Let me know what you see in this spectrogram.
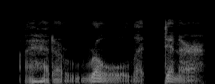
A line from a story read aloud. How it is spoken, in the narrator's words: Nynaeve muttered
